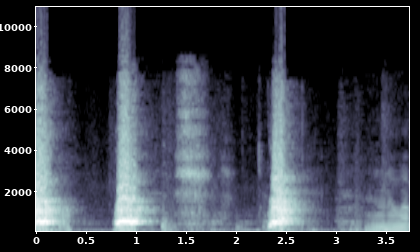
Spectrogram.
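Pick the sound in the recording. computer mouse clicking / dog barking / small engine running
dog barking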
